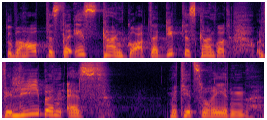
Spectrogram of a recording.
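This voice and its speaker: A man with a fairly high voice preaches on a faith podcast. He talks straight to the listener and keeps asking rhetorical questions. His delivery is earnest and persuasive, and it rises and falls for emphasis. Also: expressive, moderate pace. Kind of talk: sermon-style podcast talk.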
